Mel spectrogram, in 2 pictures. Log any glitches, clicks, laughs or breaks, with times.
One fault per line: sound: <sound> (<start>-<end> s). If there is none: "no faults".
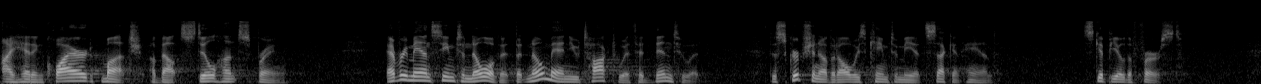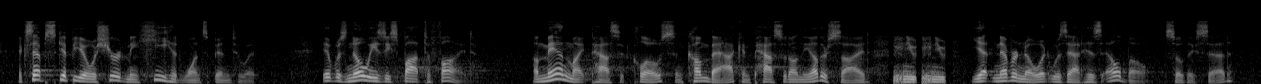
sound: laugh (21.5-22.1 s)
